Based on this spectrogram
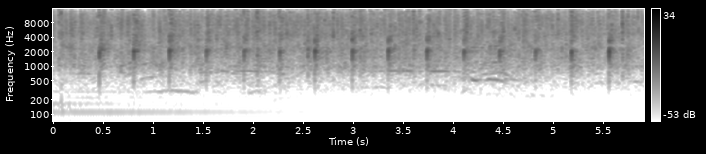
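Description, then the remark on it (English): An audience applauds to worship the Lord before a Pentecost sermon, with a dense wash of clapping and sharper claps landing in a steady, almost rhythmic pulse. A low hum sits underneath for the first half. “Let's worship the Lord with an applause to Him, and we're going to dig into the Bible.”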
